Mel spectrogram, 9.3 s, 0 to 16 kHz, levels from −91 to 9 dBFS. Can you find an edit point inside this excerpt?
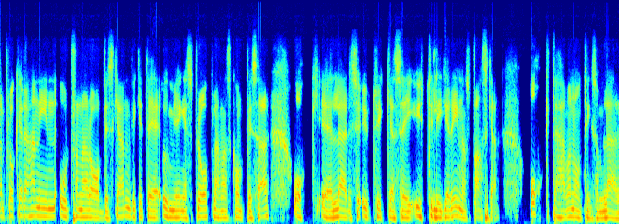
no; 0 cuts

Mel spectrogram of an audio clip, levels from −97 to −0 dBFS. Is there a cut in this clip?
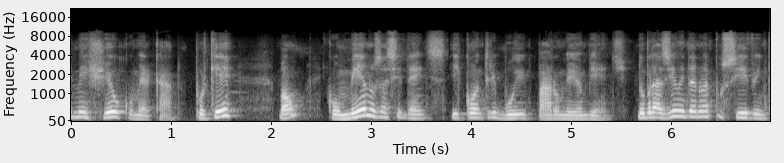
yes; 2 cuts; at 1.1 s, 2.5 s

